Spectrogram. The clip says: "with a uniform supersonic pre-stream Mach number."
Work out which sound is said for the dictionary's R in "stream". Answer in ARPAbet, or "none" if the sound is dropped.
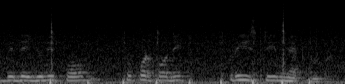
none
